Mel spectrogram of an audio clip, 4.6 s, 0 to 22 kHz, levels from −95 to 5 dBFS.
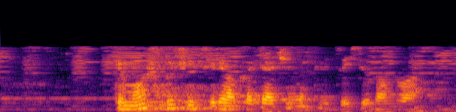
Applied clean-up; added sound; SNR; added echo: classical method WPE with log-MMSE.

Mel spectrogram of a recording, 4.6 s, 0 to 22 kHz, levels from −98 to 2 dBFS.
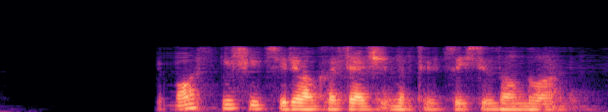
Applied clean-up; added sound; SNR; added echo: neural mask model DeepFilterNet 3.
